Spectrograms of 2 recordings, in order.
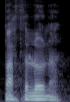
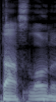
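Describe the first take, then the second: First: The 'c' is said with a lisped 'th' sound. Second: The 'c' is said with a plain 's' sound. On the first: This is how locals say it. "they say it with the list like Bath, Barcelona" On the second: This is how English speakers say it. "You say Barcelona"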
